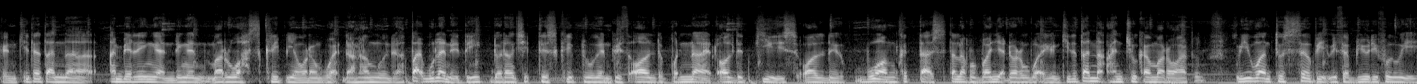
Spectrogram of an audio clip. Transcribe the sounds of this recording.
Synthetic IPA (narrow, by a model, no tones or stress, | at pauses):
kankit̪at̪anaambiliŋãndəŋãnmãɾuahsə̥kɾip̚jaŋoɾaŋbua̰t̪̚dahlaŋũdlahpat̪̚bulanat̪idɔnaŋt͡ʃip̚t̪əskɾip̚t̪uɡanwiθɔldəpənat̪ɔ̰ldət̪isɔldəbuaŋkət̪ast̪əlahbəbaɲd͡ʒaʔ̚daoɾaŋbuat̪̚kankit̪at̪anaʔaɲt͡ʃukanmaɾuaht̪u | wiwɔ̃nt̪usəvit̚wiθəbjutifəlwe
